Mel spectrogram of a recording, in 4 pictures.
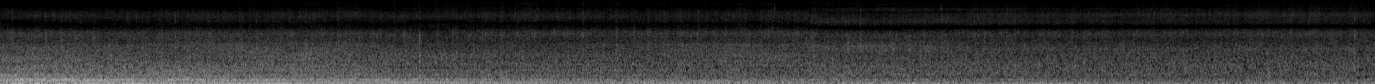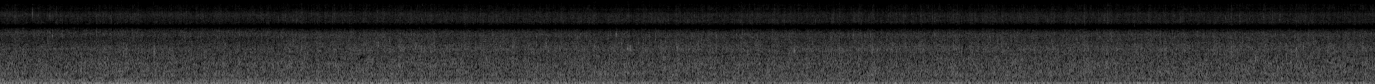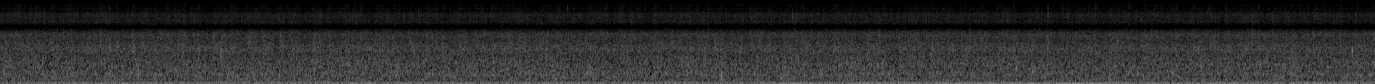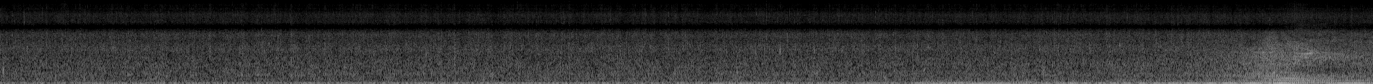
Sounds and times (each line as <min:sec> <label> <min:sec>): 0:00.0 Traffic Sound 0:18.0
0:00.0 waterwheel sound 0:54.9
0:35.7 Traffic Sound 0:54.9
